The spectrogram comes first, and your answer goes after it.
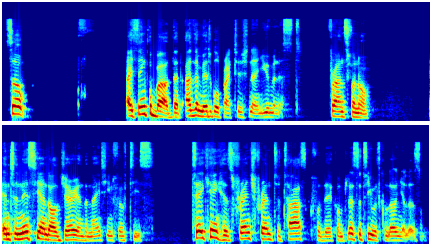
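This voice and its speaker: A man from Zimbabwe in his forties delivers a formal public lecture. His voice sits a little high for a man, and he reads in a measured, earnest way, lifting key words for emphasis. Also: lively intonation, a little mellow, low-quality recording.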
